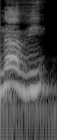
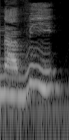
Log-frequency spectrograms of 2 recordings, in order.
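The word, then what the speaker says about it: נביא: Algunos pronuncian Navi, otros pronuncian Naví, que es, hermano, un vocero de Dios.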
